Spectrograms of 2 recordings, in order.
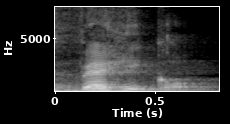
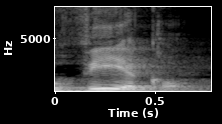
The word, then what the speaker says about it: vehicle: often pronounced wrongly as vehicle but the e is a long vowel and the H is silent so vehicle number eight is this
